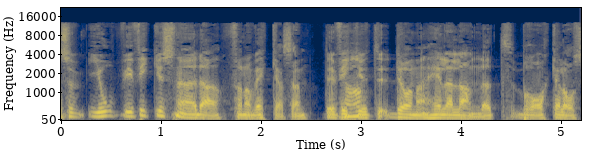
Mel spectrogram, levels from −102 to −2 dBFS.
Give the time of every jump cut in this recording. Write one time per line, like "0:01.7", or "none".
0:02.6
